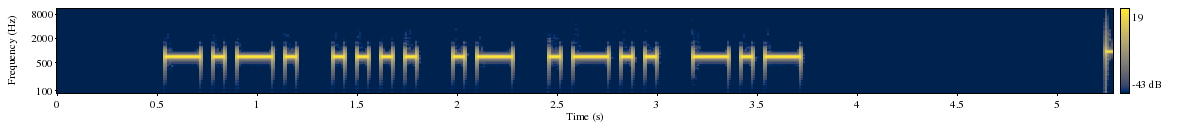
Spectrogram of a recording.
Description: Morse code, heard as a keyed tone, about 20 wpm, 690 Hz. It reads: CHALK
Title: Easy Words with Hints - 20wpm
